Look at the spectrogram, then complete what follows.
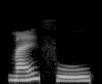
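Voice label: "埋伏", Mandarin Chinese; hsk; chinese-flashcards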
